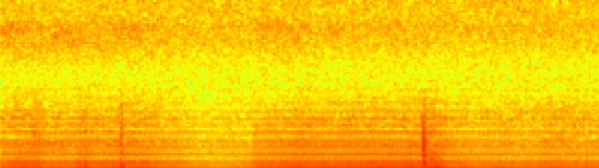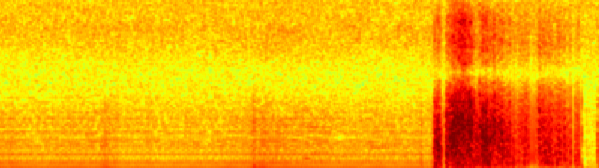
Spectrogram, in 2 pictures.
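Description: A rock band holds a loud, ringing chord through loudspeakers in a large hall.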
